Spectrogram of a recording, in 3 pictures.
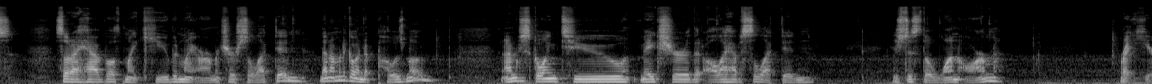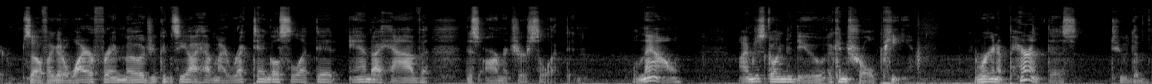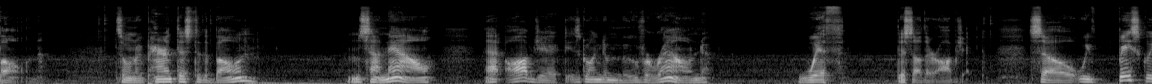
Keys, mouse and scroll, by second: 2.8 click, 7.1 click, 7.7 click, 9.3 shift+click, 9.8 click, 11.3 z, 12.7 scroll up 2, 17.1 scroll down 2, 18.1 scroll up 1, 20.3 ctrl+p, 24.0 click, 24.4-25.1 scroll down 1, 25.1 click, 25.1 scroll down 3, 25.5 g.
